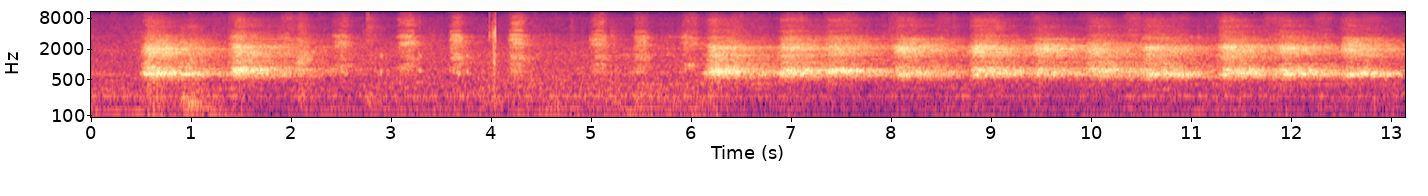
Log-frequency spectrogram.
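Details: English Bulldog named Shun giving a run of loud, harmonic barks in bursts, some long and drawn out, repeated at an uneven pace of roughly one to two per second, with short pauses between groups.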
